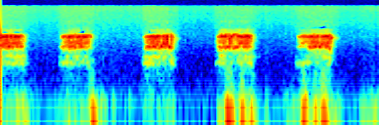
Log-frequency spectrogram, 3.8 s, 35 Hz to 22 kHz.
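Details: Barn owl nest before dawn, 16 May 2012, as a rabbit arrives; five even, drawn-out hissing snores in a row, each under half a second, with soft low thumps.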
